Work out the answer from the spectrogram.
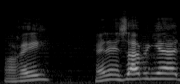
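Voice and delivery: ordinary delivery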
